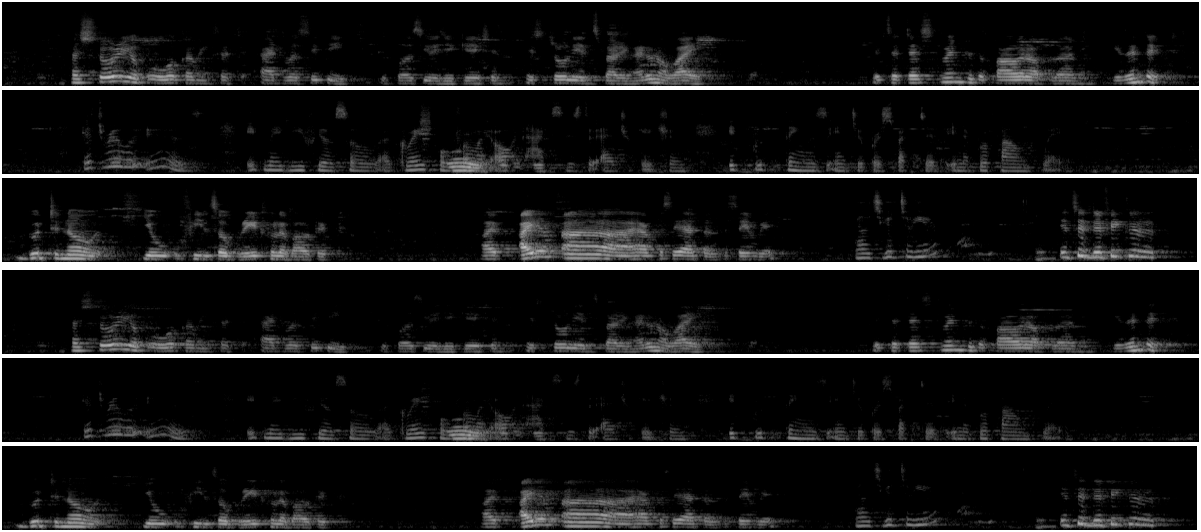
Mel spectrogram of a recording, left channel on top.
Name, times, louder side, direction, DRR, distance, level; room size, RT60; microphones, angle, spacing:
voice 1, 0.7-2.3 2.6-3.4 4.0-7.1 8.7-10.8 11.1-11.6 16.4-16.8 17.3-17.4 24.1-27.2 28.7-31.7 34.3-35.5, left 4 dB, 65° left, 9 dB, 0.8 m, -33 dB
voice 2, 12.4-22.7 32.5-33.8, left 2 dB, 30° left, 7 dB, 1.3 m, -46 dB
24.5 x 23.5 x 5.6 m, 0.93 s
head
